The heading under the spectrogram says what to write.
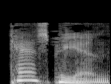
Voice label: "caspian", English

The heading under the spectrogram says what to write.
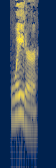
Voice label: "waiter", spelling

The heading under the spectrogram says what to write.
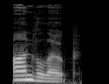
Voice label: "envelope", voice, english

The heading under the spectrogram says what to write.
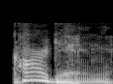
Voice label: "carding", English

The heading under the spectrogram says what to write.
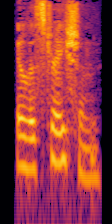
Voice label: "illustration", voice spelling

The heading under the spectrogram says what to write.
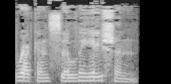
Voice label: "reconciliation", voice, english

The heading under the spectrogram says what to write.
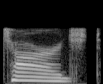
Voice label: "charged", English

